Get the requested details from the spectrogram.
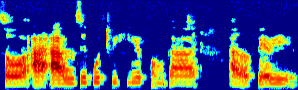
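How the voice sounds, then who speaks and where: A woman from Haiti, a memoir author, telling her story in a casual interview with reflective pauses and fillers. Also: sits low, little pitch movement. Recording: dull lo-fi recording.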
